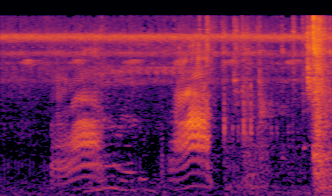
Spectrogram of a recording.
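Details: A jungle cat in a Sri Lankan national park gives two drawn-out, wavering meow-like calls, with a faint clatter afterward.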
